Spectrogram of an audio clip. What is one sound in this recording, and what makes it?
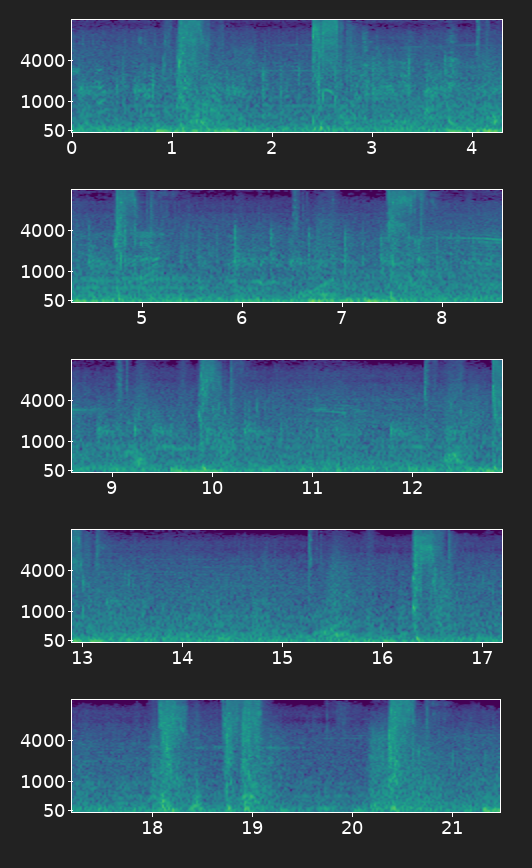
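Web lines shoot out again and again with sharp whooshing snaps.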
